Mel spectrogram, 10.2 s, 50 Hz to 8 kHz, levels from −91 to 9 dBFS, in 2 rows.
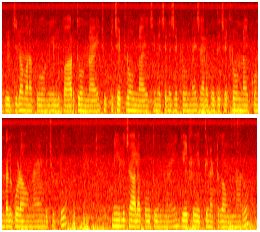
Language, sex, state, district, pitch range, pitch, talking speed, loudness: Telugu, female, Andhra Pradesh, Krishna, 145-155 Hz, 150 Hz, 160 wpm, -19 LUFS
